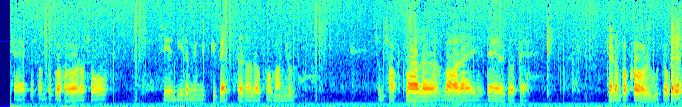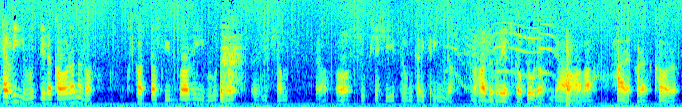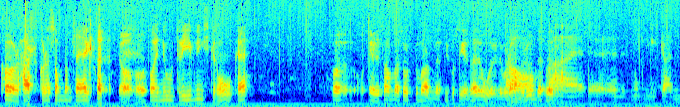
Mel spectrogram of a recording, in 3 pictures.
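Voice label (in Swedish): Ockelbo Gästrikland, svenska sagor dialekter; Folkminnen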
